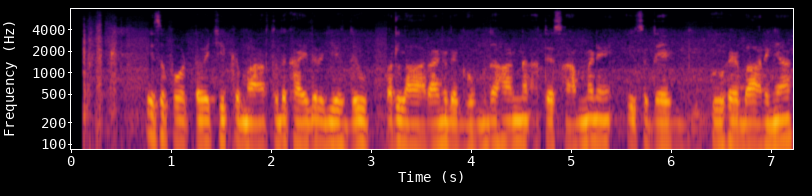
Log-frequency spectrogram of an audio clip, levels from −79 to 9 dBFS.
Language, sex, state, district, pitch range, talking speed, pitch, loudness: Punjabi, male, Punjab, Fazilka, 100-105 Hz, 160 wpm, 100 Hz, -14 LUFS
